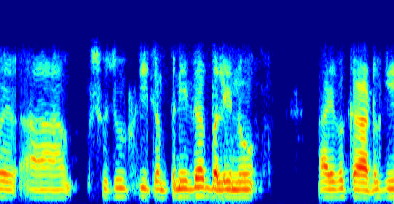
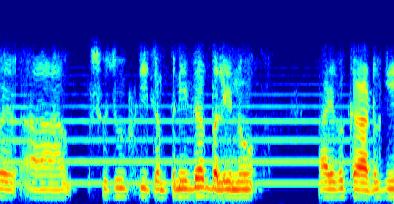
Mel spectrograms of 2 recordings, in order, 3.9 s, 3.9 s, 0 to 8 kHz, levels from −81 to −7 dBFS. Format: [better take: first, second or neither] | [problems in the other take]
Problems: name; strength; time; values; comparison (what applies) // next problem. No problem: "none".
first | background sound (Trumpet); 16 dB below the speech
